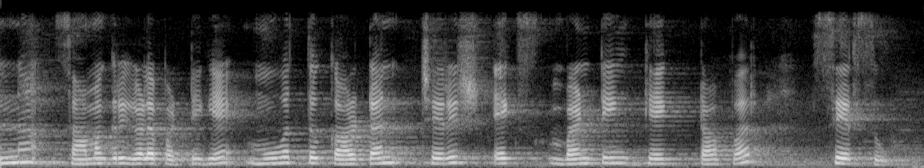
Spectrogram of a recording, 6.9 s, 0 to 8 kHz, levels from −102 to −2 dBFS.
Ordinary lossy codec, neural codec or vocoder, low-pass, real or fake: none; none; 7.2 kHz; real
